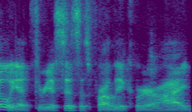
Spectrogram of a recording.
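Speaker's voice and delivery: dry, sarcastic, backhanded delivery. Retelling the coach's answer about a player: imitating a sarcastic coach. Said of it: "he kinda sarcastically said".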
